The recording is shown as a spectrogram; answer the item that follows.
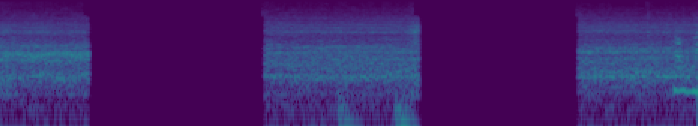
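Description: A hair dryer blows on a sports quotes plaque in three loud, steady bursts of about a second each, separated by silence, no voices.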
